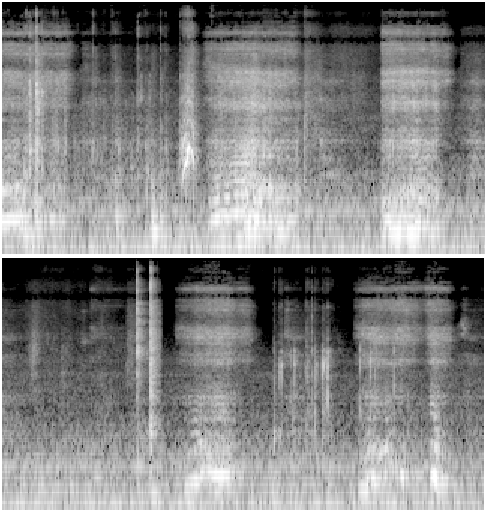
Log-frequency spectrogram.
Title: HOW LOUD DOES MY HUSBAND SNORE + early morning make up :)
